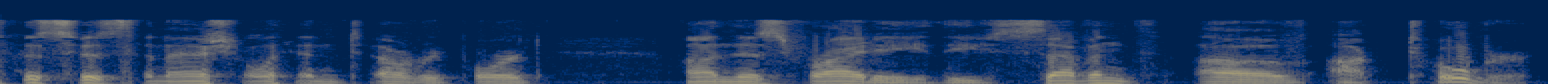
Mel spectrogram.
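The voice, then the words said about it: Raspy voice. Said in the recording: “raspy-voiced”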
